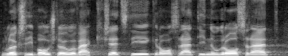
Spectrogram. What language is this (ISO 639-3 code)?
gsw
